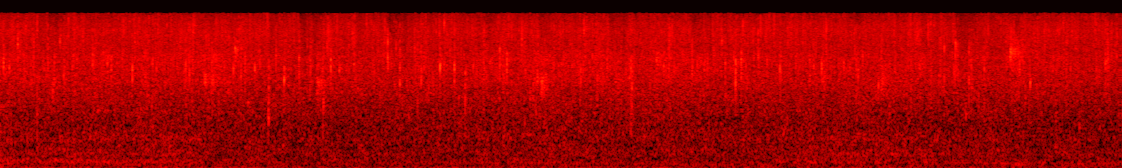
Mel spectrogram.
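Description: Steady rain falls without pause, a dense, even hiss of countless drops pattering on a surface, fairly soft and unchanging throughout, with no voices or thunder.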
